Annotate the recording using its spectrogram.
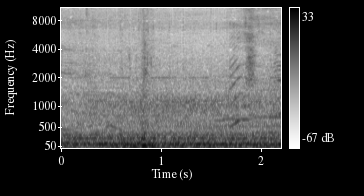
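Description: Steady low rumble of a car heard from inside its cabin: engine and road noise.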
